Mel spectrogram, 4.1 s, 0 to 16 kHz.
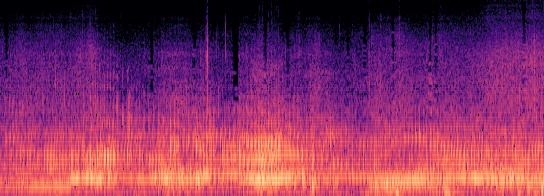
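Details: Steller sea lion haulout on 24 September 2018, heard via a live cam: a dense, low murmur of overlapping growls and grumbling roars, several animals calling continuously at moderate loudness.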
